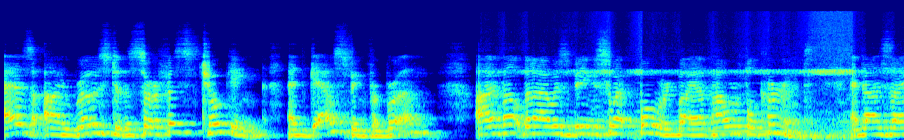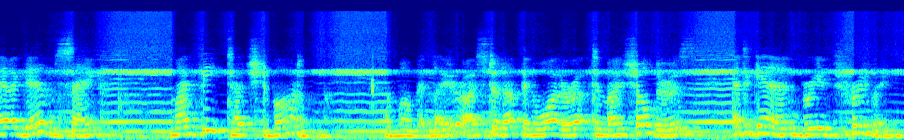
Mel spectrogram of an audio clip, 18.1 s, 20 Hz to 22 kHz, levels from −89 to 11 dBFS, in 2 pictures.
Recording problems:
off-mic speech; far
room echo; very slight; dies away in 0.3 s
muffled; very slightly; fading above 2.5 kHz
squashed, flat; somewhat
electrical hum; loud; from 5 s on; 50 Hz, 8 dB below the speech

